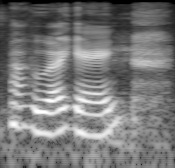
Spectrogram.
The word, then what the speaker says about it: Pahua Yang: was waiting to see how you'd pronounce that name yang pahua oh Miss Yang that's how I pronounce it you pronounce it very well so good afternoon Mr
